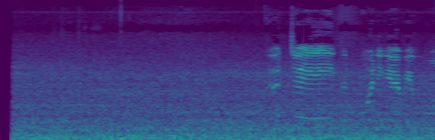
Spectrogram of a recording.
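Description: Steady low road and tyre rumble of a car driving at highway speed, heard from inside the cabin. A high voice comes through briefly about three seconds in and again near the end.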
